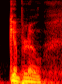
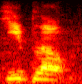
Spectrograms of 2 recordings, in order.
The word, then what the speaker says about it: Yiblo: So, Giblu, did you get all the oils that I asked for yesterday? Yes, I got the oils that you wanted, and you're doing the hard G again. It's a Yiblo.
